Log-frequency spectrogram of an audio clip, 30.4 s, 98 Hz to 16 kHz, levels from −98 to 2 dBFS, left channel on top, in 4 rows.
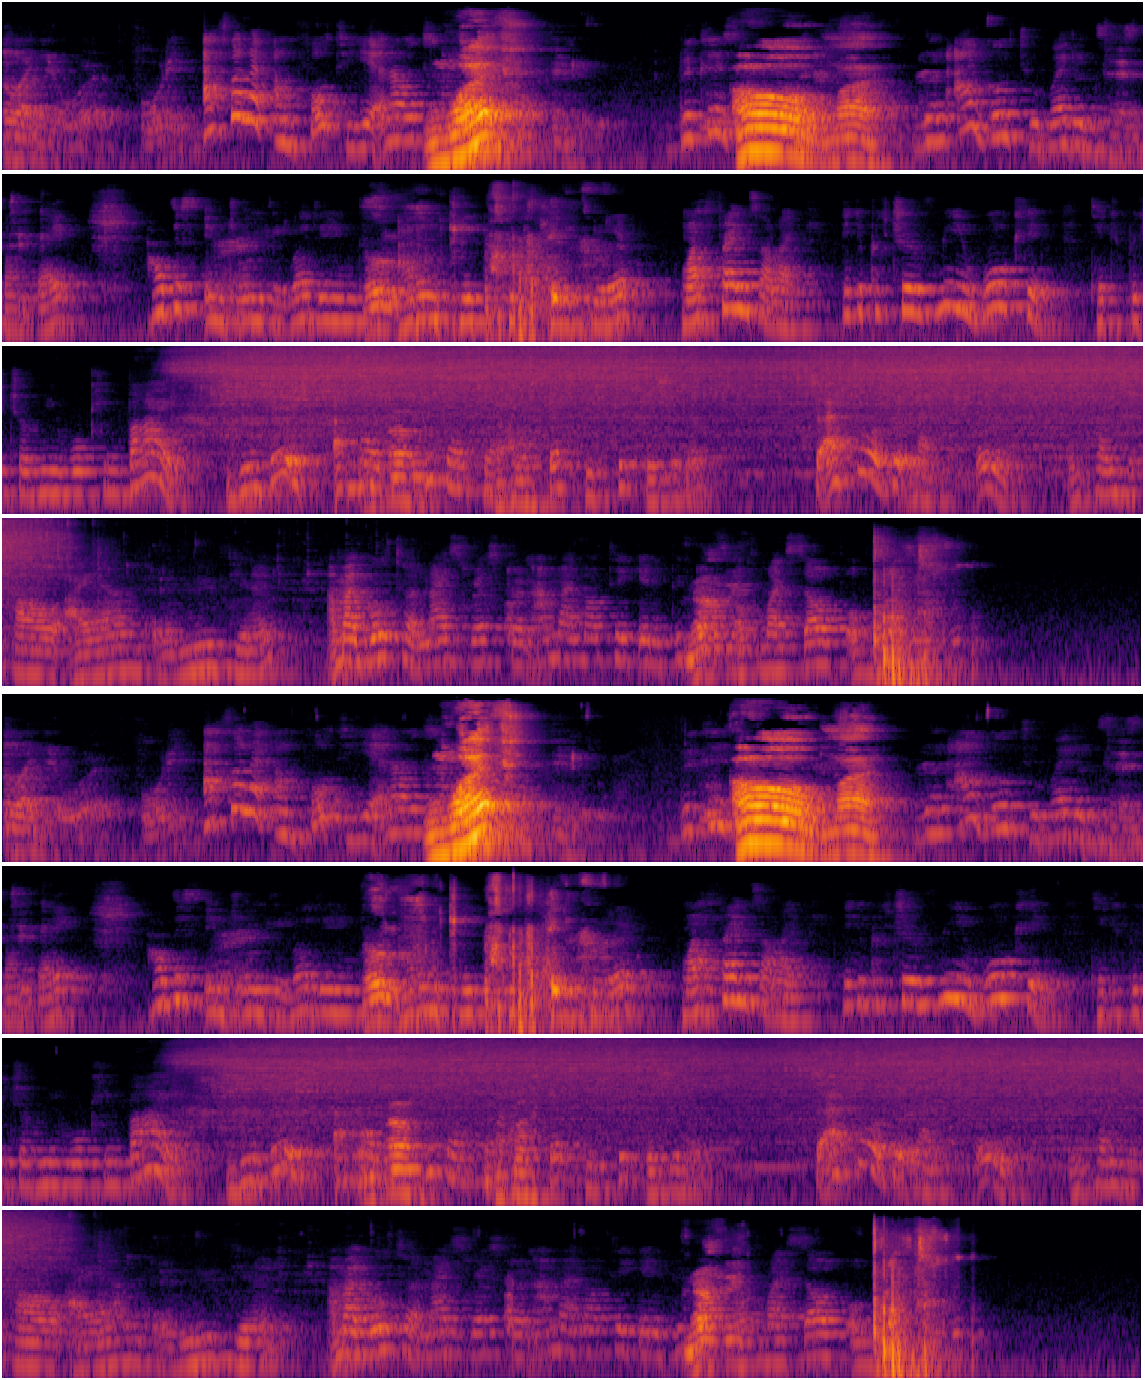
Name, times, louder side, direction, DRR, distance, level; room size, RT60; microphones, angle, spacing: voice 1, 0.0-1.2 3.2-3.3 3.7-3.9 7.3-7.8 8.2-8.4 9.0-9.3 21.1-21.4, equal, 65° left, -2 dB, 2.8 m, -50 dB
voice 2, 1.3-3.5 4.4-4.9 5.2-5.4 6.1-8.0 8.6-11.8 12.1-12.9 13.2-14.6 14.9-19.9 20.6-21.4 21.7-22.0 22.3-24.7 25.0-29.0, left 2 dB, 85° left, 3 dB, 0.8 m, -44 dB
voice 3, 2.8-3.4 4.7-5.8 10.0-10.2 11.2-11.3 17.8-17.9 18.6-18.7 27.4-27.7 28.7-29.3, right 4 dB, 35° right, 10 dB, 0.4 m, -24 dB
Water tap faucet, 16.3-24.1 24.4-25.7, left 4 dB, 35° left, 1.3 m, -44 dB
9.7 x 5.8 x 3.3 m, 0.68 s
head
